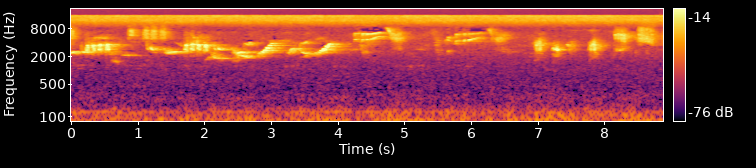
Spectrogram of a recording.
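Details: Great grey shrike wintering in the Netherlands in autumn or winter, filmed impaling and eating a mouse, gives a varied, chattering, nearly unbroken run of high, scratchy notes and short whistles over a steady low rumble of wind.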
